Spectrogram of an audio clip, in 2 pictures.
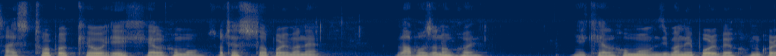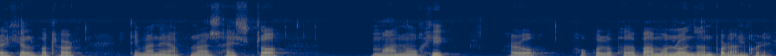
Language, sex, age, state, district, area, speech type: Assamese, male, 18-30, Assam, Sonitpur, rural, spontaneous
